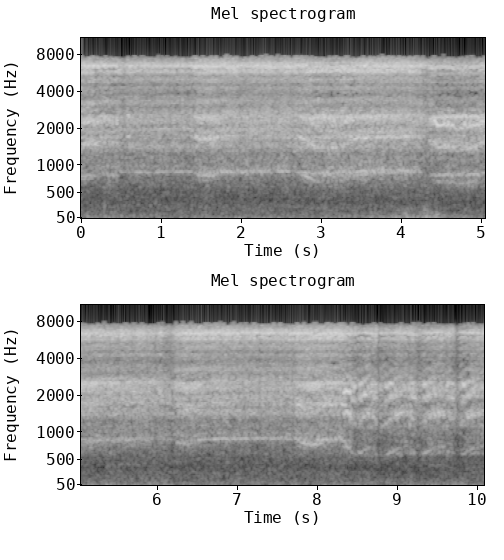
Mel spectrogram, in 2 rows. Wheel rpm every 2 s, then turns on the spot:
200, 220, 220, 230, 200.
none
